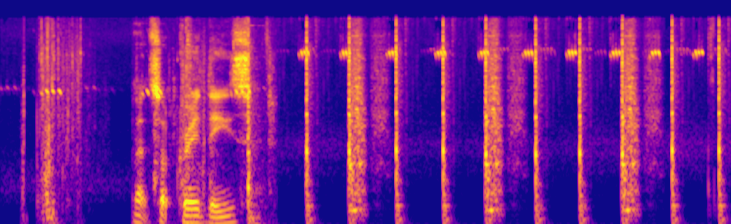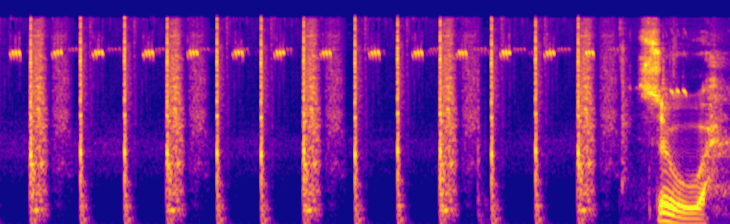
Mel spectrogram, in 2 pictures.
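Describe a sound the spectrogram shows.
A hammer knocks rapidly and repeatedly on wood.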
